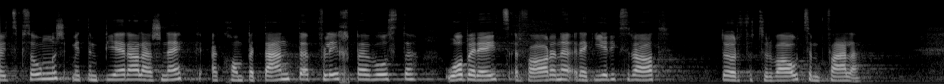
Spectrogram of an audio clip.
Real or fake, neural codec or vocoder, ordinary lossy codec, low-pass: real; none; none; 14.4 kHz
